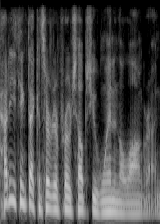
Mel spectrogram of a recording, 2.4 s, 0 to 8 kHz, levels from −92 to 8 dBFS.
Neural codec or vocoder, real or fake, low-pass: none; real; 7.2 kHz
